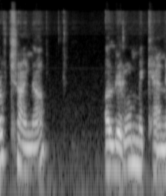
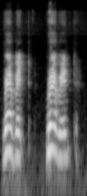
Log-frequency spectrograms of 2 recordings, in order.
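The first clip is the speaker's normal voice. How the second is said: frog croak; 4 semitones higher, 8 dB louder than usual. Acted.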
